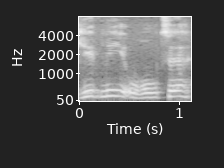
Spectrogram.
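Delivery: mock Birmingham accent.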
